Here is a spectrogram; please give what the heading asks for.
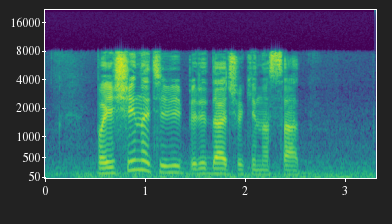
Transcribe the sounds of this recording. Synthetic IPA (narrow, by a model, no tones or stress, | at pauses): pɐɪɕːinɐtʲɪvʲipʲɪɾʲɪd̪at͡ɕʊkʲɪnɐsat̪̚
